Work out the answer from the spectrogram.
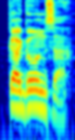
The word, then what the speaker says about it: Gargunza: Gargunza, Dr. Fabian. It's only 3 syllables.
